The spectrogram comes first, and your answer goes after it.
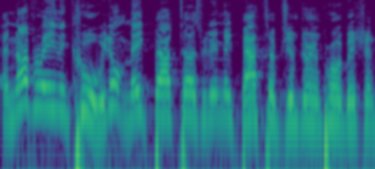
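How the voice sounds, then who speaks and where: A man with a high pitch speaks at a very fast pace, his intonation lively and his tone animated, on a very clean recording with a silent background. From Canada, Nanaimo, British Columbia. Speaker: stand-up comedian. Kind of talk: stand-up. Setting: stage with audience.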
